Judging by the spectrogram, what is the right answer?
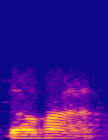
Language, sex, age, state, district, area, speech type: Sindhi, male, 60+, Maharashtra, Mumbai Suburban, urban, conversation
